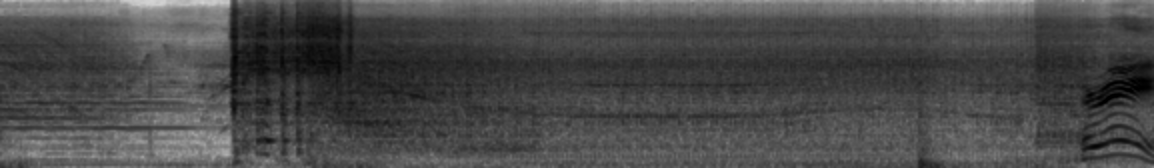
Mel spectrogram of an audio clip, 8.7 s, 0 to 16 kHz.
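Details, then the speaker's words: 2007 Toyota Corolla after the battery was replaced with a new battery: a brief crank, then it catches at once and settles into a steady, even idle. A clean, healthy start. "started up quick and easy that was a little bit redneck I don't think I did everything as well as I could have done it but I got the battery in there and the car is working fine"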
